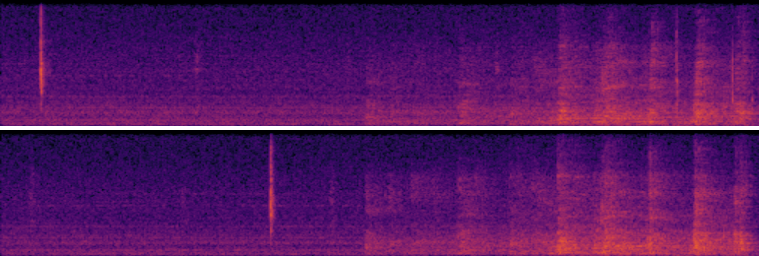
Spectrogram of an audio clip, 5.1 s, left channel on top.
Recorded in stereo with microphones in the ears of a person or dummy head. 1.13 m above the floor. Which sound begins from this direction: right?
Running footsteps, at 2.4 s.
